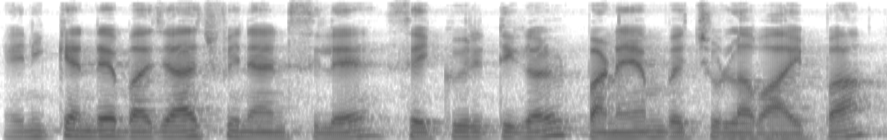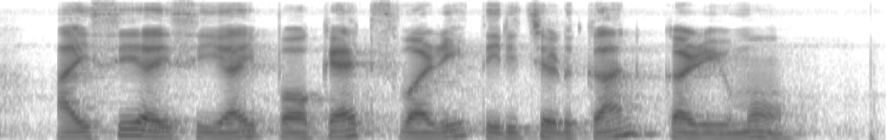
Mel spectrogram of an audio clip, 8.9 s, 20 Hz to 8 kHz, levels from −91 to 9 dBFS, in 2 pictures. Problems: low volume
